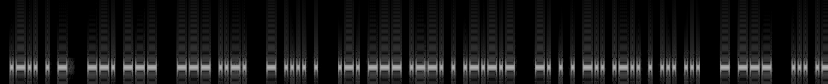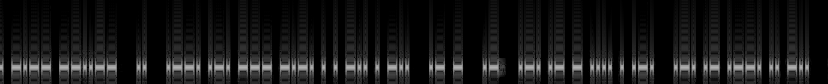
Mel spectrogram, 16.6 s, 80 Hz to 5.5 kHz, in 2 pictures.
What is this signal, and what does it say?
Morse code, heard as a keyed tone, about 40 wpm, 600 Hz. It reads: LET GO OF THE ROPE. NEEDLESS TO SAY, I PROCEEDED AT A RATHER RAPID
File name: learning center / tower trouble / tower touble 40wpm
